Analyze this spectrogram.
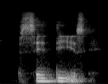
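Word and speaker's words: siddhis: It's remote viewing, your intuitive insight, telepathic communication, all of these different cities, so to speak, S-I-D-D-I-H, cities. It's spelled differently. It's not S-I-T-Y. It's like the Sanskrit spelling of it, S-I-D-D-I-H-S, I think.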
